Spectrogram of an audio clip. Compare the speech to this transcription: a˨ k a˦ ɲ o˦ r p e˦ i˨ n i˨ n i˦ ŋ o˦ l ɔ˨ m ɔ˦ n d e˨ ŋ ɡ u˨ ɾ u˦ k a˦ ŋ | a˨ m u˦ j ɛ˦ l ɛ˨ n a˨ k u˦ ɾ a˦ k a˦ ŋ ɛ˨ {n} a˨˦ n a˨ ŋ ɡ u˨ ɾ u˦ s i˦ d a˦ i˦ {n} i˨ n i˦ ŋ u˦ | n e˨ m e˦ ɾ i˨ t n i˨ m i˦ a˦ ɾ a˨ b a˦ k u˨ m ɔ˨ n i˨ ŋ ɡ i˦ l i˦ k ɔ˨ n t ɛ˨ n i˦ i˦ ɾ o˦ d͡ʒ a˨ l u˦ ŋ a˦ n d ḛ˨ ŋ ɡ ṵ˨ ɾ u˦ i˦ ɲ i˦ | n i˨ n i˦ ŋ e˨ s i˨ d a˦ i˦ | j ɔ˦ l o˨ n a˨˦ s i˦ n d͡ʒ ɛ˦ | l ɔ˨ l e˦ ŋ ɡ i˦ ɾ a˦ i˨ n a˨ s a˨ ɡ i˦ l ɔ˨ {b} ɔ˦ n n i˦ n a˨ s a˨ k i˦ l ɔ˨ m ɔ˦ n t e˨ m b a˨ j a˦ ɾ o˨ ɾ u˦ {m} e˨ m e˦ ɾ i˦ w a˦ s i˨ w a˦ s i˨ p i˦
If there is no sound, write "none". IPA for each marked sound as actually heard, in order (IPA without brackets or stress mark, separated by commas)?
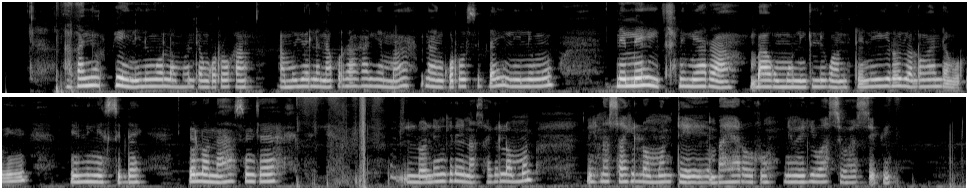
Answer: m, n, m, n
